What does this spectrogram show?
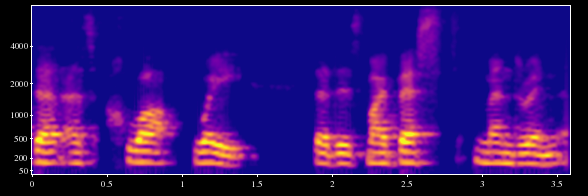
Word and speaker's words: Huawei: in in egypt i think you have to pronounce that as huawei that is my best mandarin as i can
